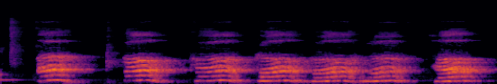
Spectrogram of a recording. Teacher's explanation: ये जो वर्ण होते हैं ये हमारे कहाँ बोले जाते हैं, कंठ से। यानी कि इसमें हमारी जो आवाज आती है कंठ से आती है, जैसे अ, क, ख, ग, घ, न, ह और विसर्ग।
